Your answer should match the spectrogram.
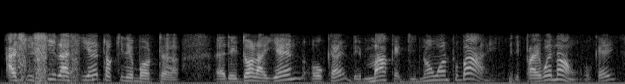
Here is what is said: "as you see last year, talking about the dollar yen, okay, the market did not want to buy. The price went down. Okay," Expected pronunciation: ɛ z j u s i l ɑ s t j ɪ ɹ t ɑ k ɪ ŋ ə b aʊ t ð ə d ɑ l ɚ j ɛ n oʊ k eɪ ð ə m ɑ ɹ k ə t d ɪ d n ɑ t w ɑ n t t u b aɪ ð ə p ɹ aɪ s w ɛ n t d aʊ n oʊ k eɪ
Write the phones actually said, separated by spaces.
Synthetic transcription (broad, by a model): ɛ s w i s i l ɑ s t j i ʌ t ɑ k ɪ ŋ ə b aʊ t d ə d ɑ l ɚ j ɛ n oʊ k eɪ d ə m ɑ k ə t d ɪ d n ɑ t w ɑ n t t u b aɪ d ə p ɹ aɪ w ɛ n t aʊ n oʊ k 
